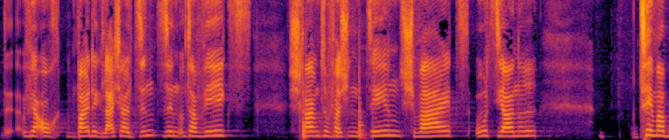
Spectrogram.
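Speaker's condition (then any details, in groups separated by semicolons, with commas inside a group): Down syndrome; Trisomy 21, from birth; cannot speak freely very well, read prepared question aloud at wahlkampfarena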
